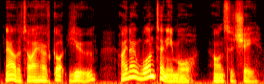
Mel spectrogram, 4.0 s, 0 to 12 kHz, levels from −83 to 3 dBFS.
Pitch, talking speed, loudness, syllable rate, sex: 115 Hz, 195 wpm, -17 LUFS, 5.0 syllables/s, male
